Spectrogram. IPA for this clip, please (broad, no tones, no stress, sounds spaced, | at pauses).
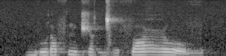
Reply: b u ɾ ɒ f n d͡ʒ ɒ ɡ͡ǀ o f ɒ ʕ o v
